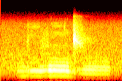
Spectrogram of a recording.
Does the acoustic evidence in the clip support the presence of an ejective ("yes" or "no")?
no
